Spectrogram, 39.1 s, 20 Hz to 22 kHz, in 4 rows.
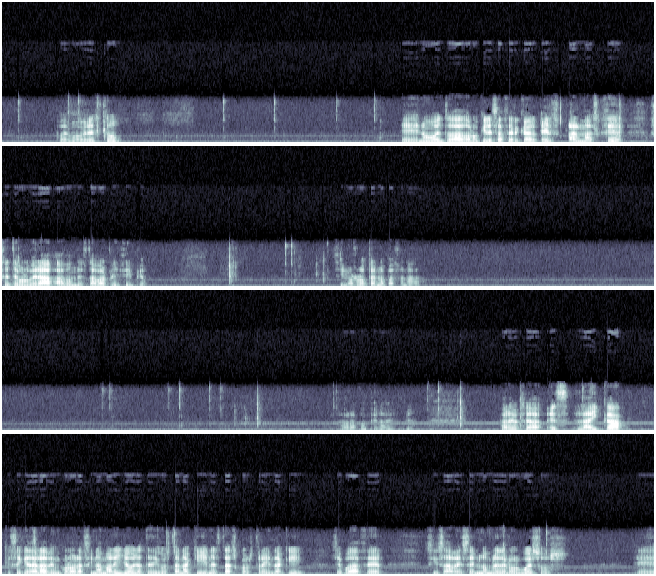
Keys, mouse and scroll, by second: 1.5 g, 3.4 click, 5.1 click, 8.6 alt+g, 9.1 alt+g, 9.3 alt+g, 13.2 r, 14.5 g, 22.1 click, 23.2 g, 26.5-27.4 middle drag.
